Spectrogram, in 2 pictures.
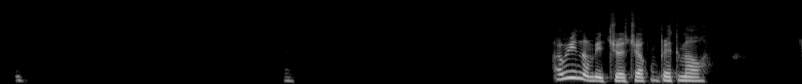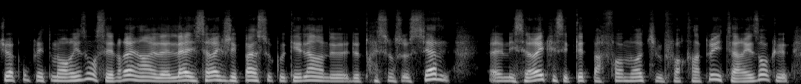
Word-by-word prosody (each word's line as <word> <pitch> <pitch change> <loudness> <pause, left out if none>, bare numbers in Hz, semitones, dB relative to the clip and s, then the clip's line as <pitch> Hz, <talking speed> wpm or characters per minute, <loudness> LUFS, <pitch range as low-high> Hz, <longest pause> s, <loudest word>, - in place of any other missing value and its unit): Oui. 185 - -18 2.6
Mmh. 170 - -17 2.6
Ah 235 - -2
oui, 305 +3 +4
non 290 - +2
mais 170 -3 +1
tu 165 - -2
as 160 - +3
tu 175 - 0
as 165 - +1
complètement 175 -1 -2 1.0
tu 195 - +1
as - - +2
complètement 180 -4 -2
raison, 200 +8 +1
c'est 160 -3 +1
vrai, 210 +8 +4
hein, 180 -4 +2
là 155 -1 +3
là 175 +3 +5
c'est 185 +3 0
vrai 200 +1 +5
que 185 - -3
j'ai 175 -1 +1
pas 190 +2 +2
ce 180 - -6
côté-là, 170 +2 0
hein, 170 - -1
de 150 -1 -2
de 150 0 -3
pression 165 +3 -7
sociale, 210 - +1 0.4
heu, 165 - -1
mais 160 -1 -2
c'est 155 +2 -1
vrai 205 +6 +6
que 210 - -5
c'est 155 -3 -4
peut-être 175 0 -2
parfois 150 +2 -5
moi 165 +2 -1
qui 170 -1 -10
me 150 - -5
force 145 +2 -8
un 150 - -1
peu 230 +11 0
et 215 - +2
tu 170 - -5
as 140 - +3
raison 150 +11 +1
que, 160 -5 -3
170 Hz, 190 wpm, -22 LUFS, 160-190 Hz, 2.6 s, vrai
